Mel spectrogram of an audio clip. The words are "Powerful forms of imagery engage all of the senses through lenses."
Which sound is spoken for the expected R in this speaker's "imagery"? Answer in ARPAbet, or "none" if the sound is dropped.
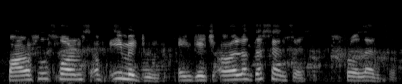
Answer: R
